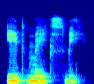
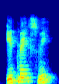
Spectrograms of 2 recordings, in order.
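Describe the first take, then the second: First: Slow model phrase. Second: Said in the usual way. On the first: Shown as a demonstration. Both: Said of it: "we have an extra expression".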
